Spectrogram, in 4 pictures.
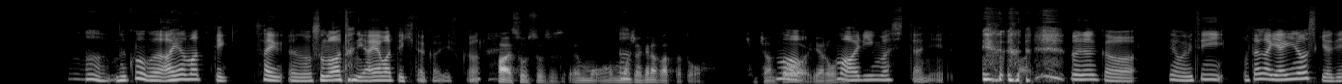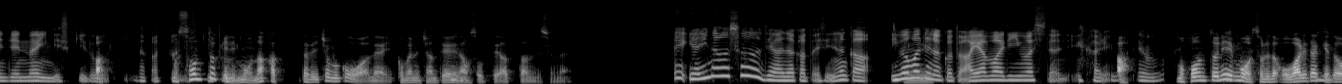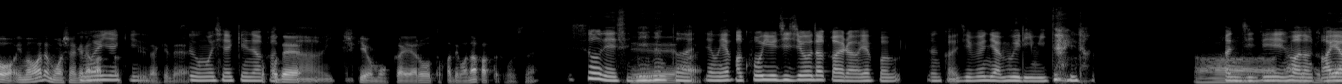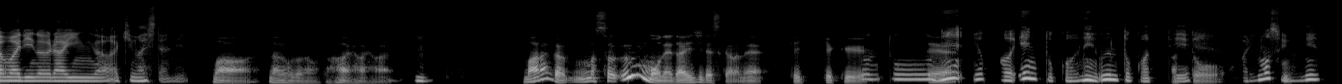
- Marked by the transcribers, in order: laugh; other background noise; "一回" said as "もっかい"; laughing while speaking: "みたいな"
- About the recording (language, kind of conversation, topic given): Japanese, podcast, タイミングが合わなかったことが、結果的に良いことにつながった経験はありますか？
